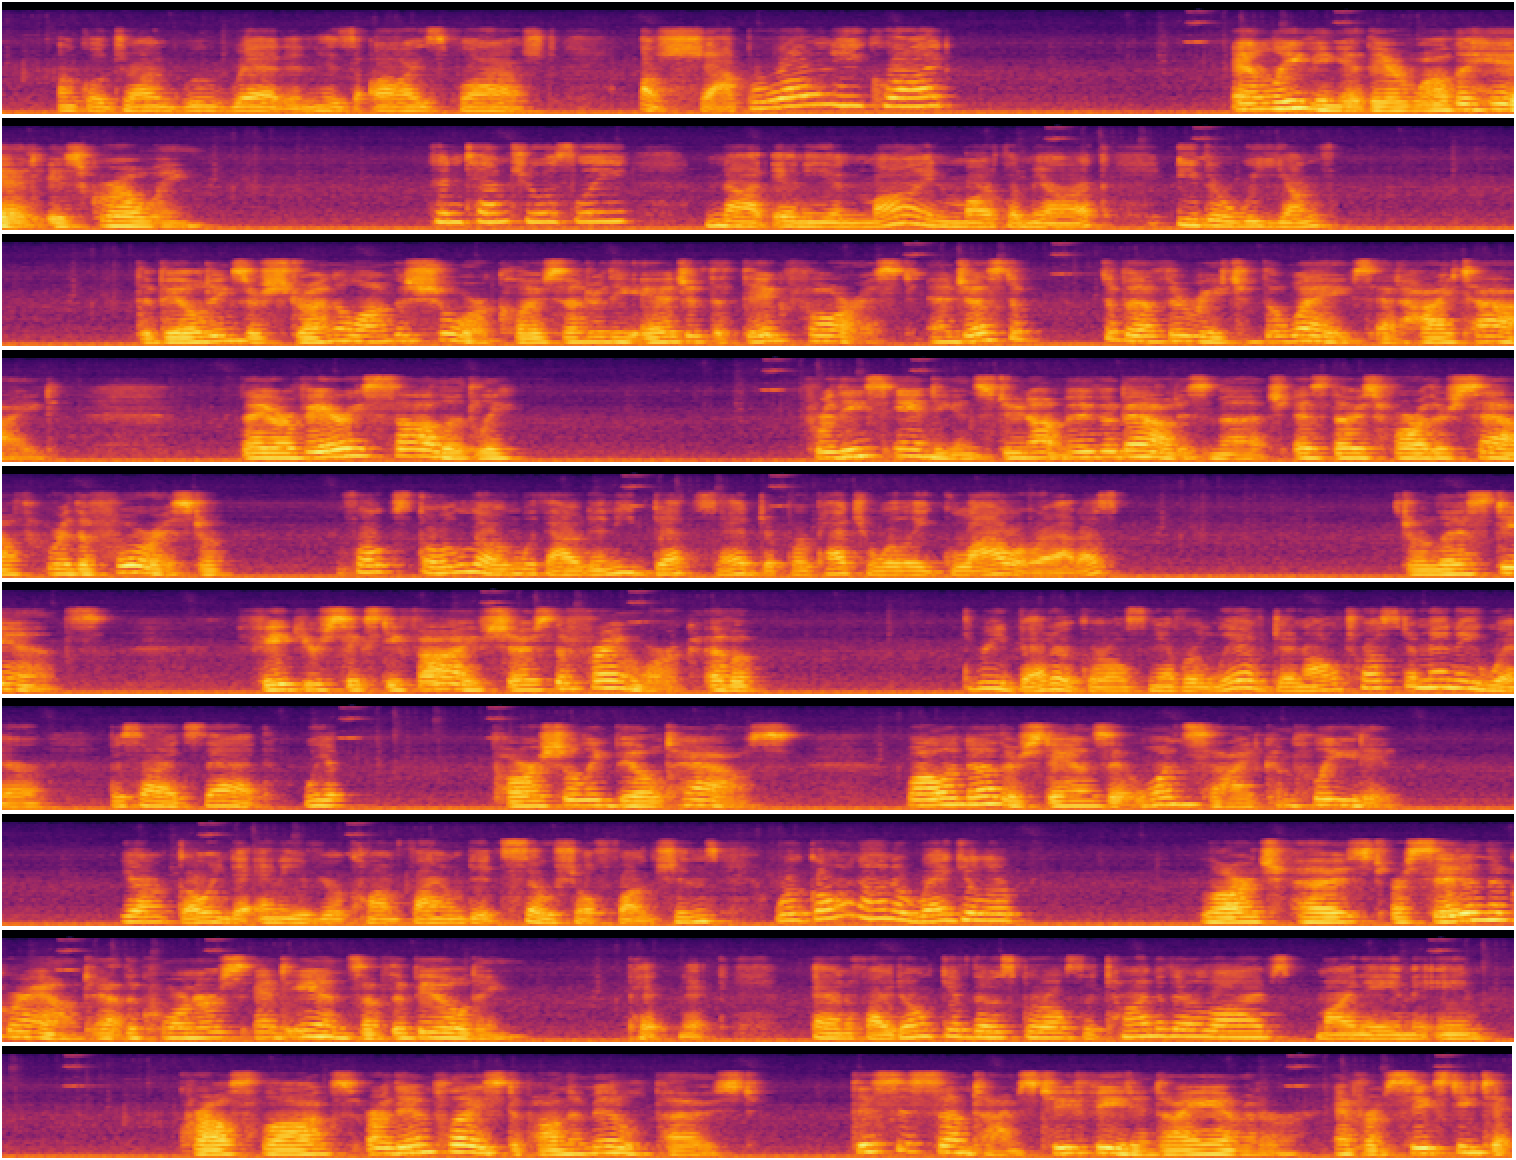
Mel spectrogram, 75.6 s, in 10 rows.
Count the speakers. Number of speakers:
2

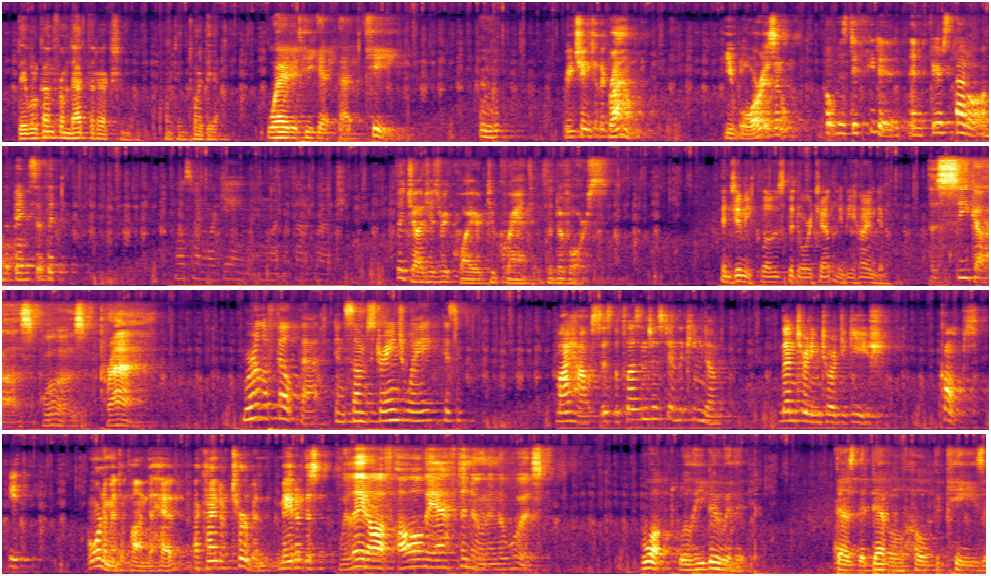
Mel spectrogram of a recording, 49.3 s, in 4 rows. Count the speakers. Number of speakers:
10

